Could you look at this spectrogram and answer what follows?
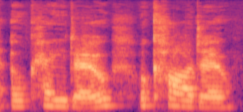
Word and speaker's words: Ocado: This will cost you £2.70 and it's available in Asda, Morrisons, Tesco, Waitrose and Ocado, that's how you say it, isn't it?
